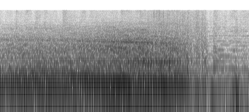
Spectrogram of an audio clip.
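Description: Street traffic at an intersection: a nearby vehicle engine running with a steady low hum over the hiss of traffic, stopping near the end.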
